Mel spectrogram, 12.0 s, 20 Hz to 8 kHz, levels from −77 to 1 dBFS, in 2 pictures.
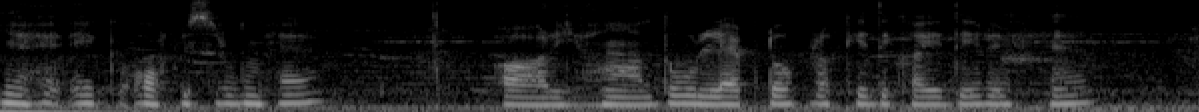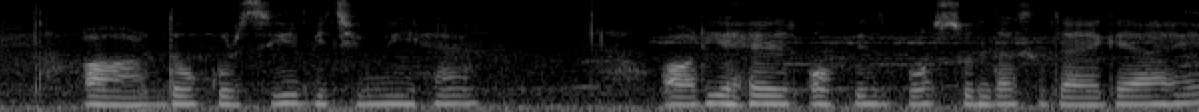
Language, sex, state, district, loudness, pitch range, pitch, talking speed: Hindi, female, Uttar Pradesh, Muzaffarnagar, -41 LUFS, 110-170 Hz, 165 Hz, 140 wpm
